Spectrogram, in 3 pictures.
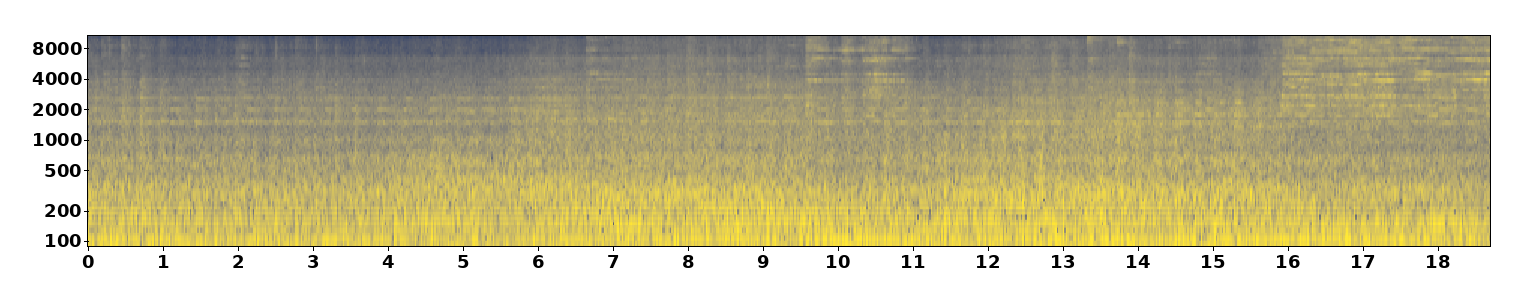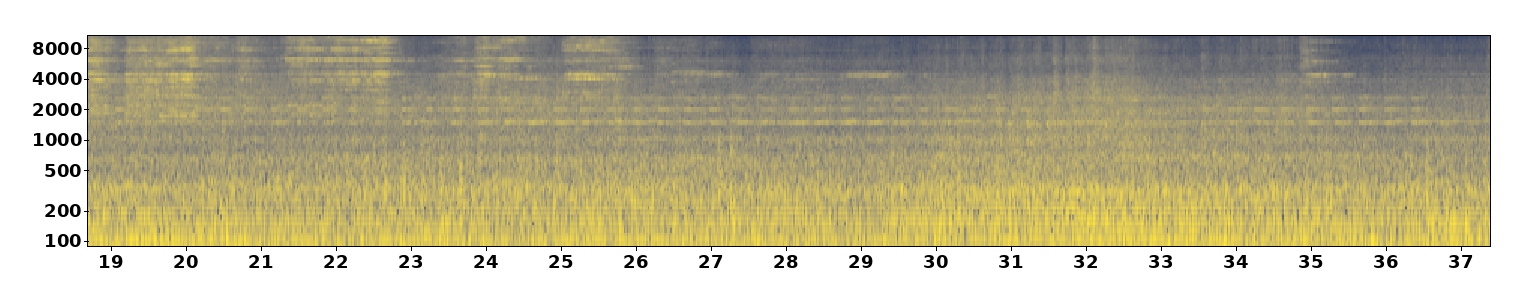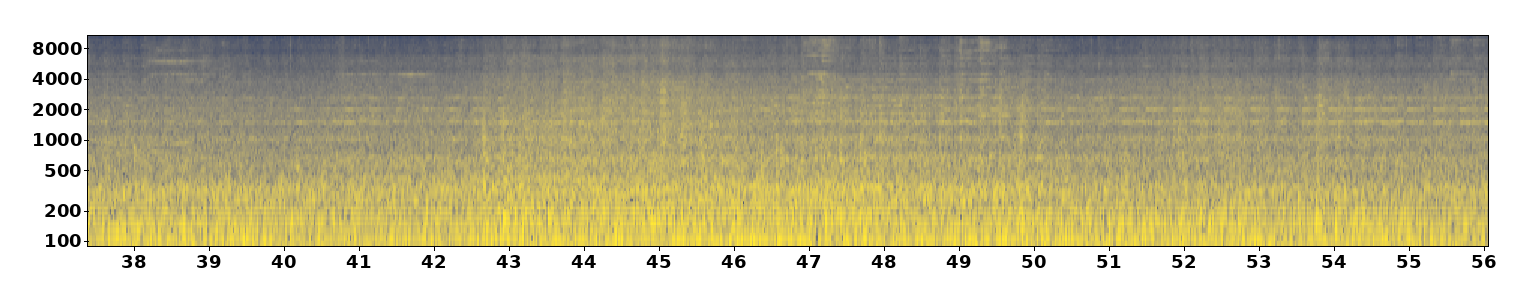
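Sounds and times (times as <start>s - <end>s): train wheels rumbling and clattering: 0.0s - 56.0s
high wheel squeals: 15.9s - 22.9s.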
